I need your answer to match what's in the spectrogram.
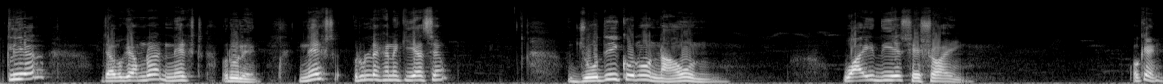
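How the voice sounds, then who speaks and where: A man's voice: high-pitched, a little mellow, smooth. A man teaching a grammar lesson, spelling words out letter by letter and often checking that students follow. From West Bengal.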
